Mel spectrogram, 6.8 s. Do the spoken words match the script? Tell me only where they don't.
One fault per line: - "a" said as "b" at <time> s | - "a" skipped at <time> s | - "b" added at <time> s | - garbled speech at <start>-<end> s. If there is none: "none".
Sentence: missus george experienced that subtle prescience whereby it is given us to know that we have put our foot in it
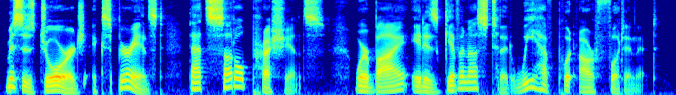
- "know" skipped at 5.0 s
